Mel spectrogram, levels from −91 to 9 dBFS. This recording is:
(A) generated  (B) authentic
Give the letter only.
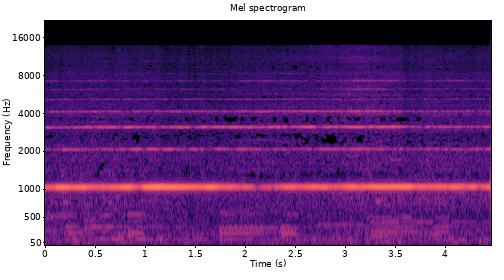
B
